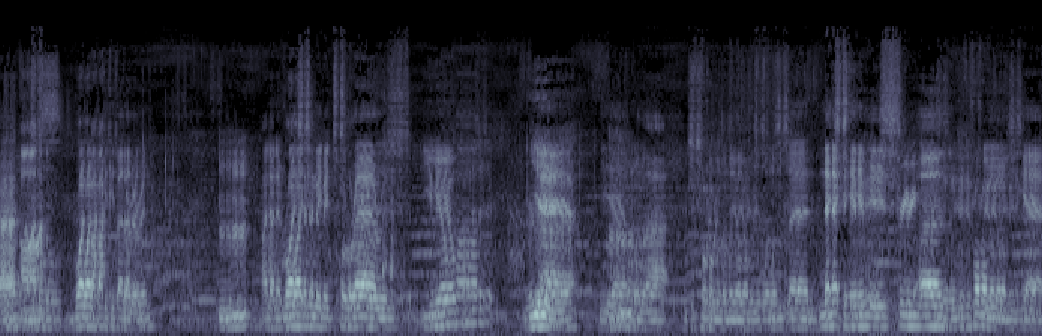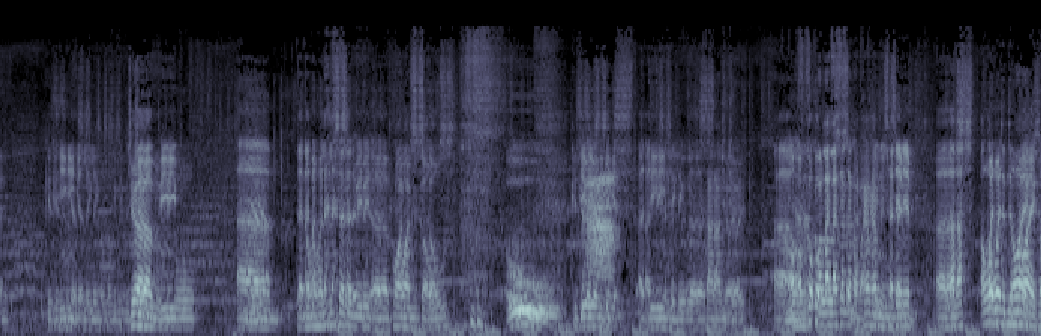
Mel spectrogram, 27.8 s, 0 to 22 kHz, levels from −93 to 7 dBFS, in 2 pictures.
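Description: Channel delay (doubling) runs through the whole clip. One channel arrives about 93 ms behind the other, which fits a 4096-sample buffer at 44.1 kHz. When the two are folded to mono, the late copy does not blend. It stands apart as a distinct slap, a second hit at equal level trailing every onset, so the sound seems doubled rather than merely thickened.

MP3 compression damage is plainly audible throughout, and its harshness suggests a low bitrate, likely around 64 kbps. The encoder has too few bits, so it trims the top of the spectrum and drops quieter frequency components. Those components flicker in and out between frames, which gives the audio a watery, swirling texture. Bright, noisy content takes on metallic chirps, and sharp attacks lose their edge.

Repeated frames first appear from 6.18 to 6.26 s. A block of about 26 ms, consistent with a single MP3 frame, plays three extra times, so the sound stutters in a rapid judder and the clip gains about 78 ms. 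A second repeat follows at 13.34 to 13.39 s, where a 52 ms block, about two frames, plays once more and adds 52 ms.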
